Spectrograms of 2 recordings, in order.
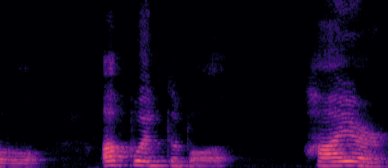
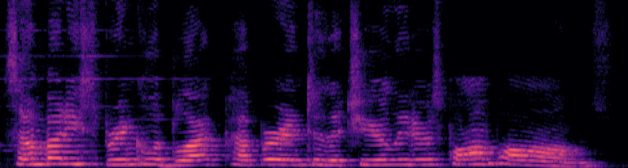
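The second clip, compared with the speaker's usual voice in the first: fan shout; 5 semitones higher, 7 dB louder than usual. A narrator's reading. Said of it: "shouted a fan".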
